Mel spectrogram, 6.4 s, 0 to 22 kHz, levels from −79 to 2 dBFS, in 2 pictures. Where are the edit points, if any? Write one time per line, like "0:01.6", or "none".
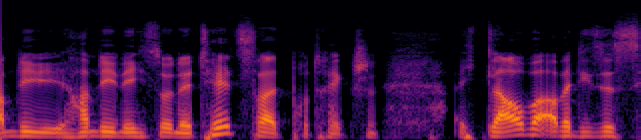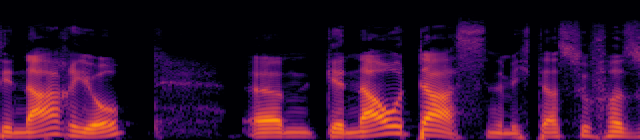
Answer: none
